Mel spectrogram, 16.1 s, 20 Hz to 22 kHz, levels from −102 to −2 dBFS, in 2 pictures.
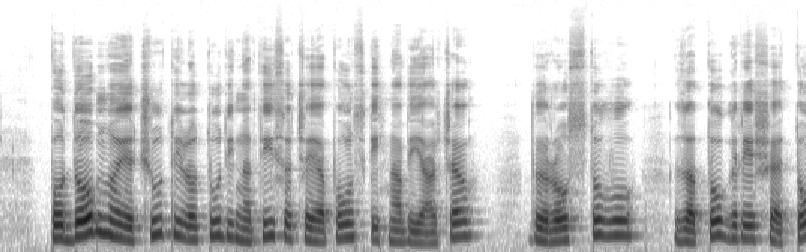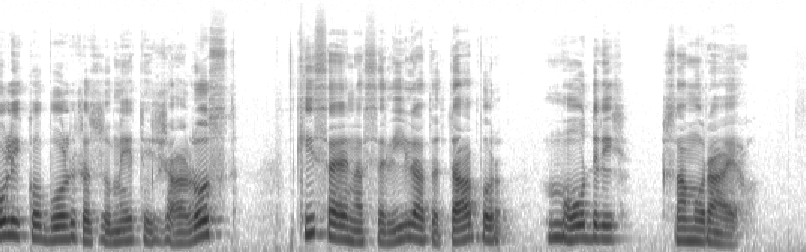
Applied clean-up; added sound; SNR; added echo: none; none; none; none.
